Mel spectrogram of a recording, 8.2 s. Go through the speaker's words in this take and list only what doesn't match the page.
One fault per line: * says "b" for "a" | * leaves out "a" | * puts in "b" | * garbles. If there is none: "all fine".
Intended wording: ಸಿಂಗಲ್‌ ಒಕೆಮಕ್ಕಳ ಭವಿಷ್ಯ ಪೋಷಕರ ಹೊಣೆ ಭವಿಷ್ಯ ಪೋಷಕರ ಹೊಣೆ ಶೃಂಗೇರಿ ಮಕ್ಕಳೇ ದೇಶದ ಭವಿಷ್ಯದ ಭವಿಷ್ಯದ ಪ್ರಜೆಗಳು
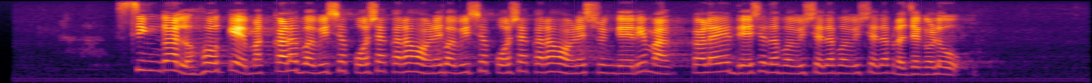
all fine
